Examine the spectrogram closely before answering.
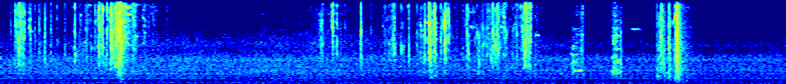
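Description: A metal lock pick scrapes and clicks inside a lock.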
